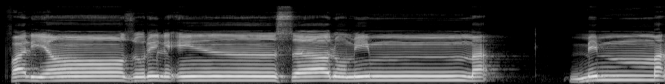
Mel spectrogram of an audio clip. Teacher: میم شدد غنہ ہوگا، غنہ کی مقدار 1 الف ہے۔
